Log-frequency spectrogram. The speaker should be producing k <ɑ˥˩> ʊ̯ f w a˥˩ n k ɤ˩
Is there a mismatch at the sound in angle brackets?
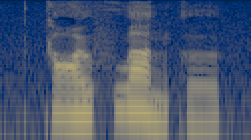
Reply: yes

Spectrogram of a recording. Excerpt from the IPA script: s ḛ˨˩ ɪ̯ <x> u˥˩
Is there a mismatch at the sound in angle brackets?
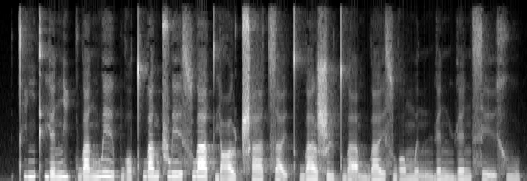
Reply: no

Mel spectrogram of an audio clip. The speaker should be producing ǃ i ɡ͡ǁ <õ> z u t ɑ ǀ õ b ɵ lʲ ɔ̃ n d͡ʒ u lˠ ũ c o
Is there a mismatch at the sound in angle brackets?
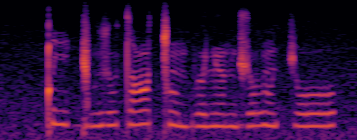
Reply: yes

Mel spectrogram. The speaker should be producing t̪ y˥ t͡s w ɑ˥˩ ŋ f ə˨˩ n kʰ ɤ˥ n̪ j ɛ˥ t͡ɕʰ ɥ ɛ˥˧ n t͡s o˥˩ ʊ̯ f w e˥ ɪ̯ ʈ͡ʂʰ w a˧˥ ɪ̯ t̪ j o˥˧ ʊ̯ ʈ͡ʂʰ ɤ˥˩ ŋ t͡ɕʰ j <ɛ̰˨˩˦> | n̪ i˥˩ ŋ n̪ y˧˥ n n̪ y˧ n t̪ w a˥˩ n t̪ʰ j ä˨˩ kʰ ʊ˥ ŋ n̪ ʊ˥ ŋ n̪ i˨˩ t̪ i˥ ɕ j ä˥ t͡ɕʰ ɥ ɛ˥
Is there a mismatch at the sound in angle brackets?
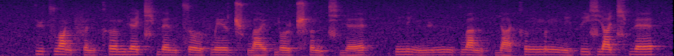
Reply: yes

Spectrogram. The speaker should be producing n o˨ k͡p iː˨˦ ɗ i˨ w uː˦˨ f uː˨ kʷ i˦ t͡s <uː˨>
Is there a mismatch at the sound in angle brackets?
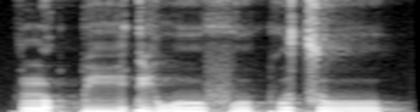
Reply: no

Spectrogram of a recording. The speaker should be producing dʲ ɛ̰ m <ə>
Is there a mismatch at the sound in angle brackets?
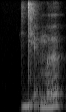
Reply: no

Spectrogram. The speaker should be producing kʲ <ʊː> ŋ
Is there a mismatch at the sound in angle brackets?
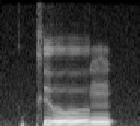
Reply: no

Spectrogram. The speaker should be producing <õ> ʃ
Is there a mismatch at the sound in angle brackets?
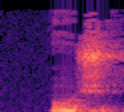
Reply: no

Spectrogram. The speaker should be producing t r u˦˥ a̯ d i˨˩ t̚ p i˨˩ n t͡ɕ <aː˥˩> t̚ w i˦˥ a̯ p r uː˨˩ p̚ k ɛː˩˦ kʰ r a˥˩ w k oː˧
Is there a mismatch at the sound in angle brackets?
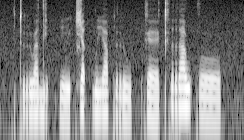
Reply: yes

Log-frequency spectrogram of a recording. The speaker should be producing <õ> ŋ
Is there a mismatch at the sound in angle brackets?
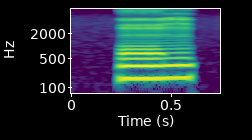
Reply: yes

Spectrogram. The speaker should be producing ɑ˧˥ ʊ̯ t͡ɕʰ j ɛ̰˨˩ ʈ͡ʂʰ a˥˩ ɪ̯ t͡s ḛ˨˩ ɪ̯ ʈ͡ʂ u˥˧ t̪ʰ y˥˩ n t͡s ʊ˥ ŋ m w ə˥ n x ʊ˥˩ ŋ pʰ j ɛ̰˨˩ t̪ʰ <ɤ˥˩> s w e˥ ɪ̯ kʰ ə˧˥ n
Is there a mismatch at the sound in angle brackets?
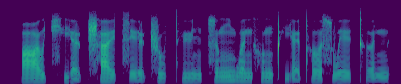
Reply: no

